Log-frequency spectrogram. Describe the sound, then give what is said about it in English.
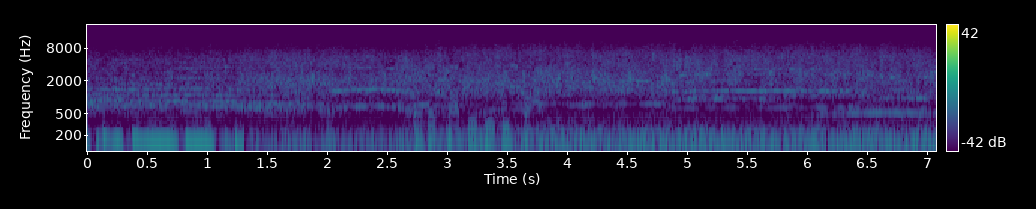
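A crowd cheers and applauds steadily as the Polaris Dawn spaceflight crew successfully splashes down, a dense wash of clapping and shouting voices that holds at an even, fairly loud level for several seconds without pause. “As you can see on your screen, and by the cheers behind us, the Polaris Dawn crew has successfully splashed down.”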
